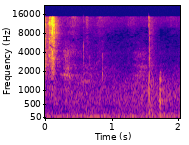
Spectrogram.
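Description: Backsword fencing contact: the tail of a sharp blade clash at the very start, then a single sharp click about one and a half seconds in, over a low steady hum.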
